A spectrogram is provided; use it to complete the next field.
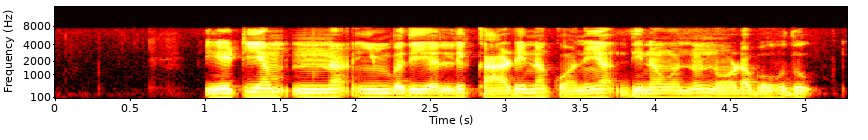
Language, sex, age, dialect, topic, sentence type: Kannada, male, 36-40, Mysore Kannada, banking, statement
